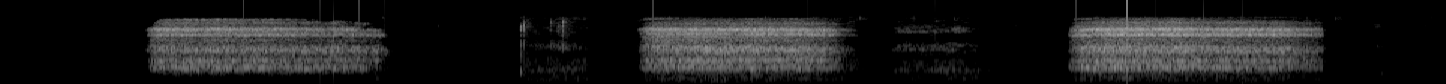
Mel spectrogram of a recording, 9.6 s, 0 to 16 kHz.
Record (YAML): exhalation_length: 9.6 s
exhalation_amplitude: 11215
exhalation_signal_mean_std_ratio: 0.62
survey_phase: alpha (2021-03-01 to 2021-08-12)
age: 18-44
gender: Female
wearing_mask: 'No'
symptom_cough_any: true
symptom_headache: true
symptom_change_to_sense_of_smell_or_taste: true
symptom_onset: 4 days
smoker_status: Ex-smoker
respiratory_condition_asthma: false
respiratory_condition_other: false
recruitment_source: Test and Trace
submission_delay: 2 days
covid_test_result: Positive
covid_test_method: RT-qPCR
covid_ct_value: 17.6
covid_ct_gene: ORF1ab gene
